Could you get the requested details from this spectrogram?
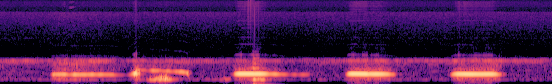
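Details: A mourning dove in a backyard, perched first in a neighbour's tree and later on a shed, gives its soft, low, hollow coo: a drawn-out note, an upward-swooping one, then three steady hoots about a second apart.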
